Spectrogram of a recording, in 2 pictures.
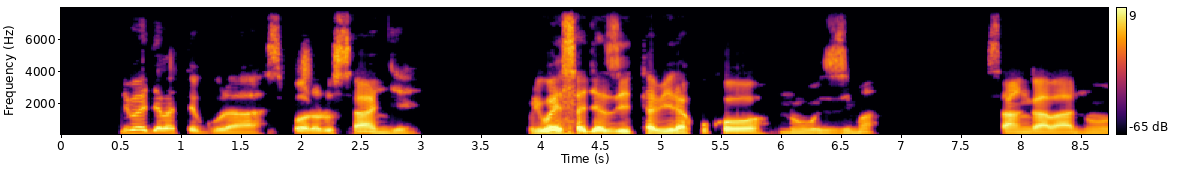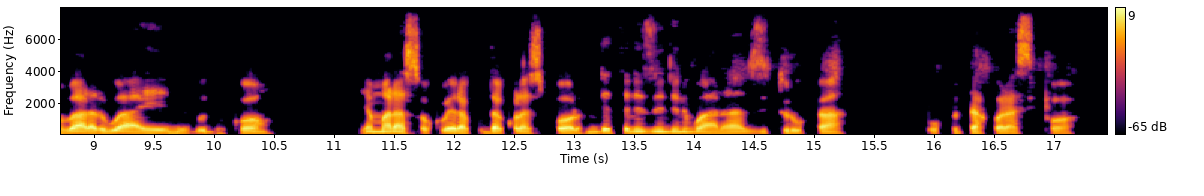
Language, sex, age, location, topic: Kinyarwanda, female, 18-24, Nyagatare, government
